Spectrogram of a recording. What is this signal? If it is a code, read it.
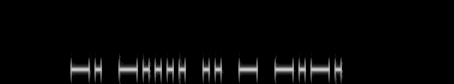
Morse code, heard as a keyed tone, about 20 wpm, 700 Hz. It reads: N6ITC
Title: USA Call Signs - 5 Characters - Repeated 2x - 20wpm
